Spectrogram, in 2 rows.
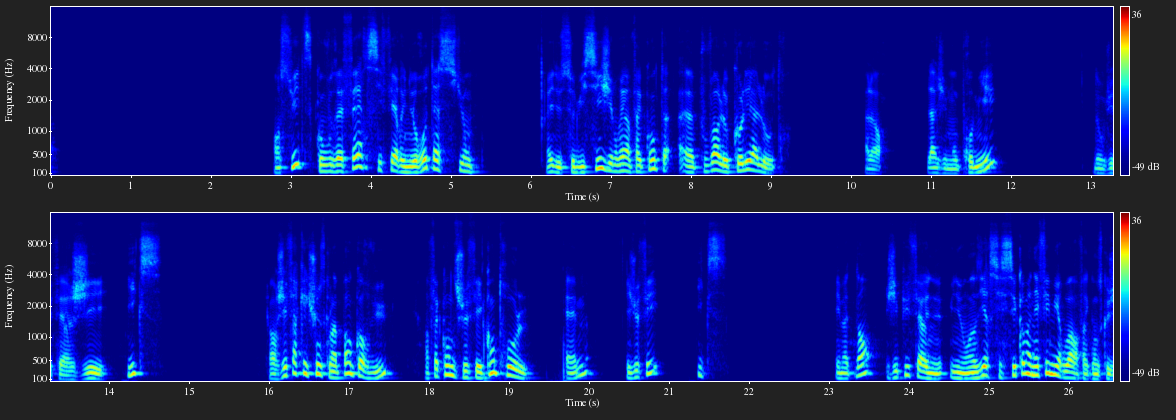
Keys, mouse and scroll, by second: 5.0-5.5 scroll, 5.5 middle click, 5.7 click, 5.7 middle click, 5.9 click, 5.9 middle click, 11.2-13.3 drag, 11.2-13.3 middle drag, 13.3 g, 15.5-19.5 drag, 21.9 ctrl+m, 22.9 click.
